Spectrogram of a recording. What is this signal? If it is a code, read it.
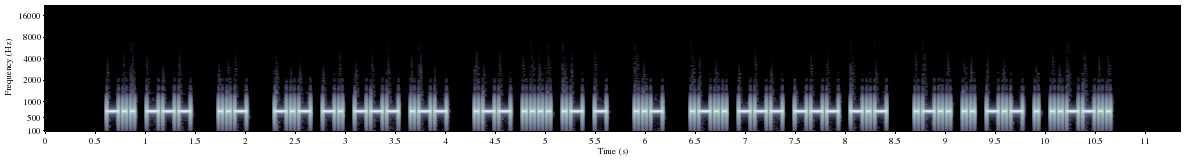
Morse code, heard as a keyed tone, about 32 wpm, 700 Hz. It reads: DO U KNOW WHAT U LOOK LIKE?
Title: Sentences from Top 100 Words and Abbreviations 30wpm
